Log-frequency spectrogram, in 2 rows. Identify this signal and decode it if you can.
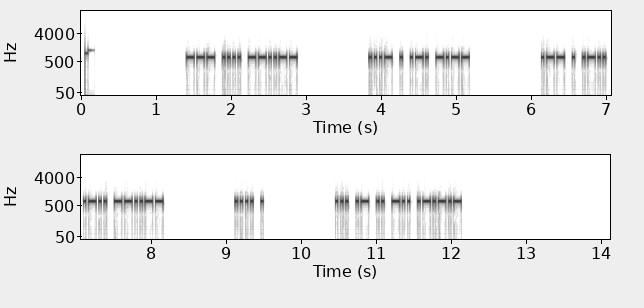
Morse code, heard as a keyed tone, about 34 wpm, 700 Hz. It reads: OH, VERY WELL, HE SAID.
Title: 4x Word-Spacing - Sentences from Top 500 Words - 35wpm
